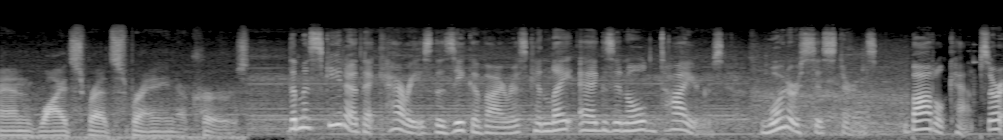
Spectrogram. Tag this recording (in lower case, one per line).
speech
